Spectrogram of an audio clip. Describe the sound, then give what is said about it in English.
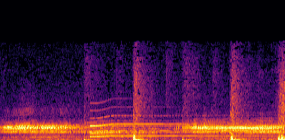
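Sheep bleating in a short intro jingle for a segment, several wavering, drawn-out bleats layered over a steady tonal backing with sharp bursts between them, loud, with no talking. “You guys know what that music means. It's now time for the Sheep's pick of the week.”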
